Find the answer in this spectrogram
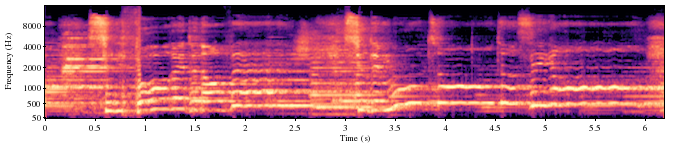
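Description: A woman singing a slow French chanson melody with vibrato on long held notes, accompanied by two pianos.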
